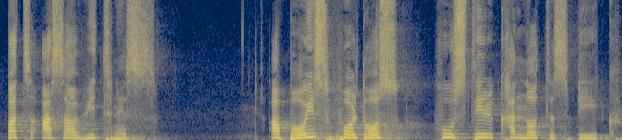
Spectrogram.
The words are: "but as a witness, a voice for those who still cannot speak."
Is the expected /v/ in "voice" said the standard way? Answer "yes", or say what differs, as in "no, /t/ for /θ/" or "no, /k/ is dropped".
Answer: no, /b/ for /v/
